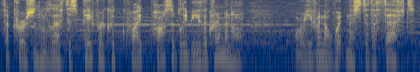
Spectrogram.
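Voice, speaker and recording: A man voicing a calm, analytical, polite young artist in a video game, speaking in a measured, formal, reserved way. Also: lowish voice, natural voice. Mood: pondering. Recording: music behind the voice.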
